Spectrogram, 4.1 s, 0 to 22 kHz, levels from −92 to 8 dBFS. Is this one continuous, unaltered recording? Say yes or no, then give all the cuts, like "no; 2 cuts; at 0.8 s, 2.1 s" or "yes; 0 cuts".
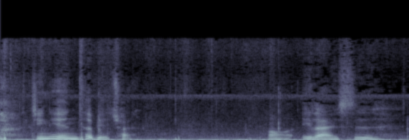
yes; 0 cuts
